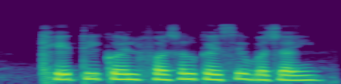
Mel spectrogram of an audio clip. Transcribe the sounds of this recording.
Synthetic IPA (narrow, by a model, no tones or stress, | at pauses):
kʰeːt̪ikəɪlpʰəsəlkɐɪsebɐt͡ʃaːĩ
